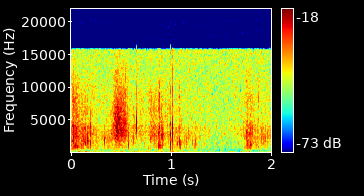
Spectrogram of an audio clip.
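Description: A few faint footsteps on a dirt forest path.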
